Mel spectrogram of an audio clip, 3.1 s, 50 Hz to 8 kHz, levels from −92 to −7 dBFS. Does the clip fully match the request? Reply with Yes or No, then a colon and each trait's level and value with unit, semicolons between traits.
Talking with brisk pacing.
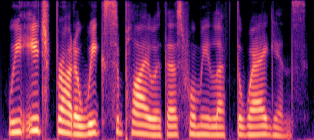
Yes: fast, 250 wpm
